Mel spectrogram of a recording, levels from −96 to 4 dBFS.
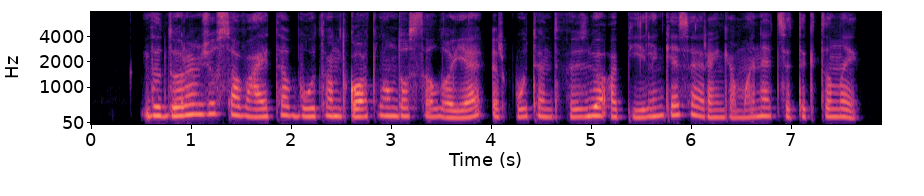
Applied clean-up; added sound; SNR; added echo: none; none; none; none.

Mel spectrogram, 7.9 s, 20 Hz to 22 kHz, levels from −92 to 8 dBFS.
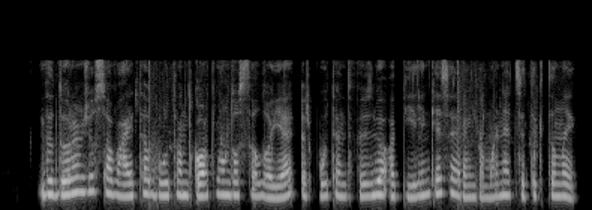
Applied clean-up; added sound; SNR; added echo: neural mask model RNNoise.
